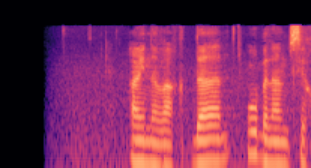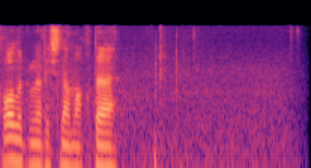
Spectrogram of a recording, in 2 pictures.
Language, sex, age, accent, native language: Uzbek, male, 19-29, Toshkent shahri, Uzbek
